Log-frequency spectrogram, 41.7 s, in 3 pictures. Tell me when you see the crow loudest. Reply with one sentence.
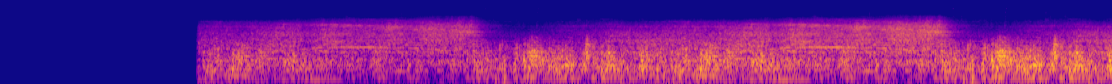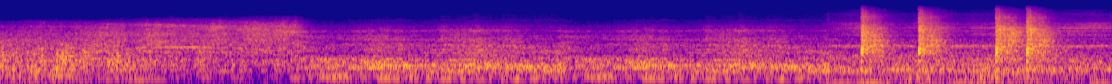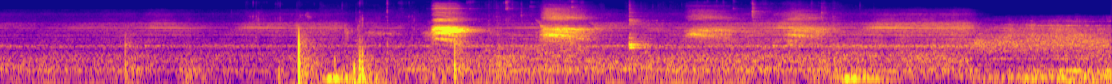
The loudest moment of the crow is at 33 seconds.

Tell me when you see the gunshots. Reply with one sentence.
You can hear the gunshots from 24.2 to 25.7 s and from 26.4 to 27.1 s.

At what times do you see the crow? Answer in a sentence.
You can hear the crow from 31.8 to 38.5 s.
